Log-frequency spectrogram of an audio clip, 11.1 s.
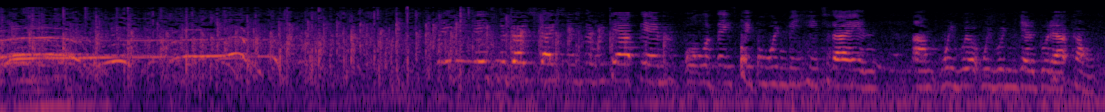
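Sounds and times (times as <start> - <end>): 
round of applause for delegates: 0.0 - 6.8
speech: 6.6 - 11.0.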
